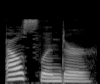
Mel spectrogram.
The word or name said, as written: auslander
